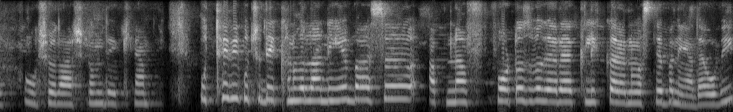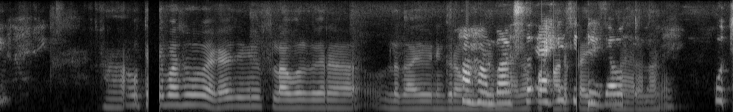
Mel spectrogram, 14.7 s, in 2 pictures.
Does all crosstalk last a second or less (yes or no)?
no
